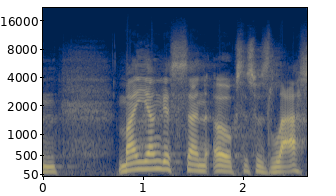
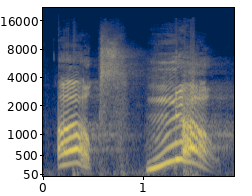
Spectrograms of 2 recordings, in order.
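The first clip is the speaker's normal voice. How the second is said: piercing, very loud, high-pitched full-volume scream; 13 dB louder than usual. Retelling stopping a running child before a speeding car: imitating own yell. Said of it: "I yell".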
